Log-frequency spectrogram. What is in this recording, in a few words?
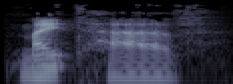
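"might have", English; Contractions Pronunciation Practice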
